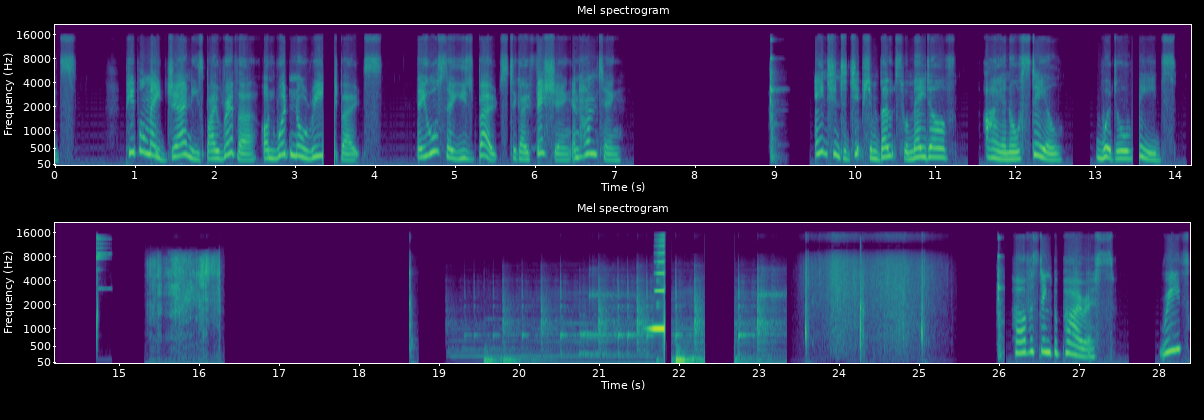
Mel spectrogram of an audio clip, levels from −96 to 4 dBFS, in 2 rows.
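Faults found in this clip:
Dropouts to silence at 3.35 s (0.15 s), 13.46 s (0.09 s) and 22.32 s (0.38 s), audio resuming where it stopped. Likely Bluetooth stall: interference delayed packets, the headphone buffer ran dry, playback paused until retransmissions arrived.

Squeal near 1 kHz at 21.54 to 21.91 s, swelling over 0.28 s to clipping, then 0.09 s of silence. Unstable filter: recursive filter with bad coefficients, output grew unbounded, overflowed and muted until reset.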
